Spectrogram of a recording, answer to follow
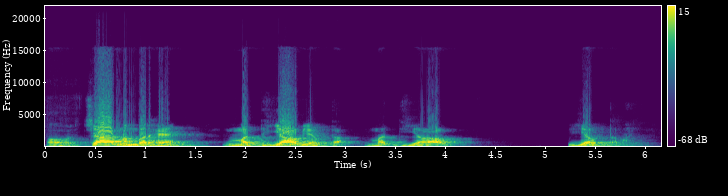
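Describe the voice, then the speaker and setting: A man teaching a chemistry class, who asks questions and answers them himself and repeats key terms slowly so students can write them down. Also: mid-range voice, reverberant, rough recording. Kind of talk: classroom lecture.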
